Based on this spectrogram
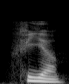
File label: "vier", German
